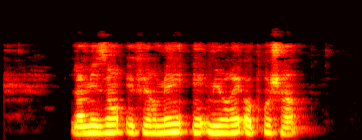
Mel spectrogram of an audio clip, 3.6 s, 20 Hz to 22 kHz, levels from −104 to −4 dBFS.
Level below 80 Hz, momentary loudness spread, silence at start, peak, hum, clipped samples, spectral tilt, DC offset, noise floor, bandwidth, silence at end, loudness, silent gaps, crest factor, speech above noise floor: -72 dBFS; 7 LU; 0.7 s; -10 dBFS; none; under 0.1%; -6.5 dB/octave; under 0.1%; -76 dBFS; 7.6 kHz; 0.65 s; -25 LUFS; none; 16 dB; 52 dB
